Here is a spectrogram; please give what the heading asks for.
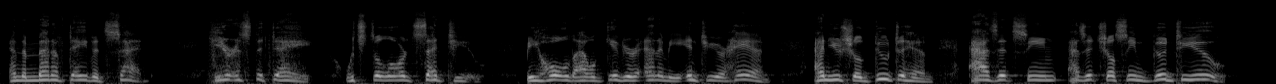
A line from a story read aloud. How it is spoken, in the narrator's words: You can imagine them whispering in the distance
